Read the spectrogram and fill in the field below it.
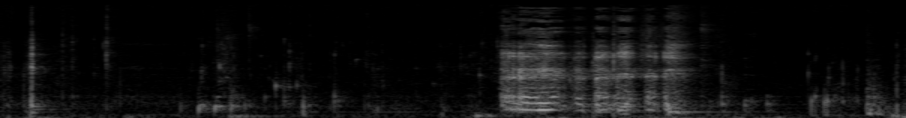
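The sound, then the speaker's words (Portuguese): Someone drinks water: quiet shuffling and small wet sounds, then about a second of louder gulping and swallowing midway, followed by soft clicks and handling noise. “Pera, vou beber água, pera, dê-me dois segundos”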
